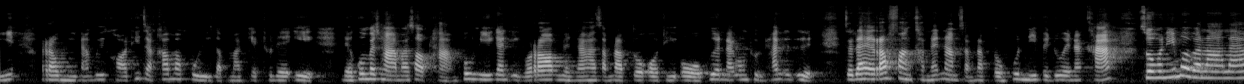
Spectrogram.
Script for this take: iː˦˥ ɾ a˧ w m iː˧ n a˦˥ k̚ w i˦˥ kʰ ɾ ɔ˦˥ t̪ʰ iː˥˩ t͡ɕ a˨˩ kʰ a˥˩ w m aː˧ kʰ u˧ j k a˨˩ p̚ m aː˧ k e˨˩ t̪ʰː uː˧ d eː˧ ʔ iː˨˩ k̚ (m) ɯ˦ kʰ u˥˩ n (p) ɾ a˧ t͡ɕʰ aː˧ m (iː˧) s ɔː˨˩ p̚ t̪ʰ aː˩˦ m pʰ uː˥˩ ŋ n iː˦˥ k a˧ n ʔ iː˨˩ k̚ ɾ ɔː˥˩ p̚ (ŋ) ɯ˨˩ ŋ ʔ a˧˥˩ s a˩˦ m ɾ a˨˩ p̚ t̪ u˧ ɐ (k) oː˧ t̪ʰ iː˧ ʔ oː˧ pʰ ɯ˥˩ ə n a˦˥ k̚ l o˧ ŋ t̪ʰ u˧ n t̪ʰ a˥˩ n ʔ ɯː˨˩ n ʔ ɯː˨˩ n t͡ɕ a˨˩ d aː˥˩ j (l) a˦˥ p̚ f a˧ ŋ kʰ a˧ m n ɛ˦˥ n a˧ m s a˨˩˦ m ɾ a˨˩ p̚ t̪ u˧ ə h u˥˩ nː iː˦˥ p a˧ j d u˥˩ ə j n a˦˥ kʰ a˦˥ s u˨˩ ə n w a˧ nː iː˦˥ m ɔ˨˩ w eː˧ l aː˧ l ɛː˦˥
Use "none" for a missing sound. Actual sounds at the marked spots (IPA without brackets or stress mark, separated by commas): n, p, aː˧, n, ʔ, ɾ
